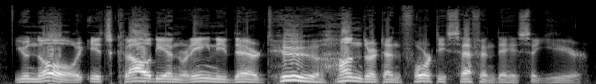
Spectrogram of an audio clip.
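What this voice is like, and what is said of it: Put-on foreign accent. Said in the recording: “he doesn't have that accent. I took the liberty of adding it for effect.”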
